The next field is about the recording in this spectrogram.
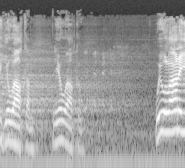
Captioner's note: laughter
